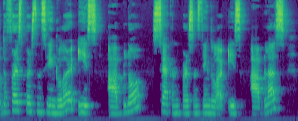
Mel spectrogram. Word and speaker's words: hablo: Don't forget that in Spanish we don't pronounce h, so this is hablo, not hablo.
